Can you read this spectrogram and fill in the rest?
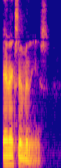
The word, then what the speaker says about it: Anaximenes: So then we get to, how do you pronounce Anaximenes? – Anaximenes.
